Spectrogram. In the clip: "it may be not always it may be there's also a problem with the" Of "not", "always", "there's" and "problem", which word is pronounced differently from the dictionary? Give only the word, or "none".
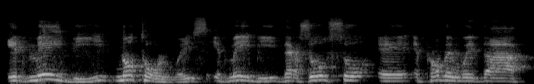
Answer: none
